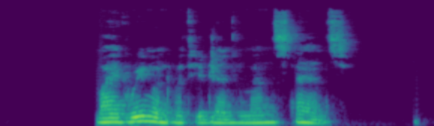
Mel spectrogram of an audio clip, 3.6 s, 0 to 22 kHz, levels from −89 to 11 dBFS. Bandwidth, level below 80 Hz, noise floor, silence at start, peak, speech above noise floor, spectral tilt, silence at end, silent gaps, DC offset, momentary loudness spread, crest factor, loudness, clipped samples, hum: 15.5 kHz; -52 dBFS; -88 dBFS; 0.8 s; -2 dBFS; 73 dB; -6.5 dB/octave; 0.75 s; none; under 0.1%; 13 LU; 16 dB; -16 LUFS; under 0.1%; none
